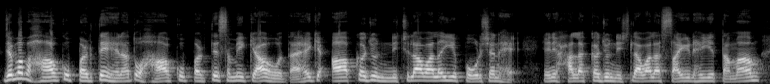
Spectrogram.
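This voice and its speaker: A man with a fairly high pitch and a Pakistani Urdu accent leads a tajweed class. He slowly elongates the example words and answers his own questions as he teaches Quran recitation.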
